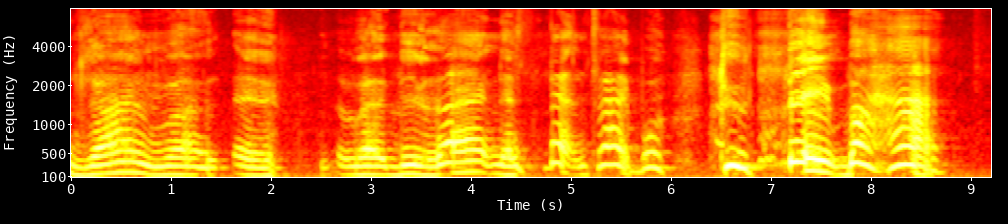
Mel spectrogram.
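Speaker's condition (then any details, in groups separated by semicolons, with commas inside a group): Cerebral palsy; a little difficult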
